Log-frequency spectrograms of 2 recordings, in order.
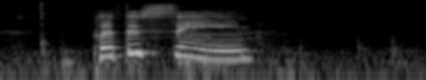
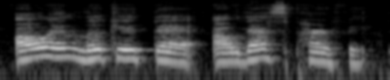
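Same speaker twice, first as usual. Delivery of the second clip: normal talking voice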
